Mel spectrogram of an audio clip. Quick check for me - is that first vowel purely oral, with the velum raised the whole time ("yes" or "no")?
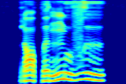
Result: yes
